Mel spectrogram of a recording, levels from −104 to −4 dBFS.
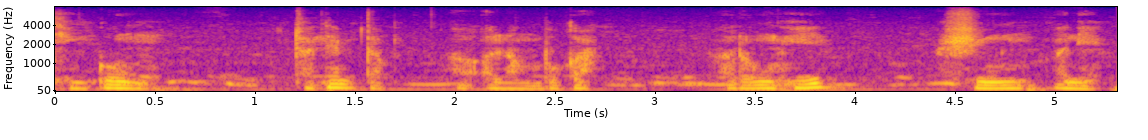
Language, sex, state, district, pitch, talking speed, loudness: Mizo, male, Mizoram, Aizawl, 115 Hz, 160 wpm, -17 LUFS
